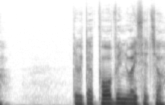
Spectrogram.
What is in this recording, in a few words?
"pob", Welsh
